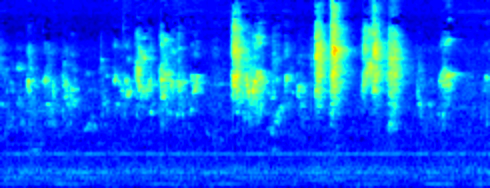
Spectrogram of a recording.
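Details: Budgerigars chattering at night: dense bursts of scratchy, high chirps and squeaky warbles, some sharp squawk-like notes, tumbling irregularly over about five seconds against a quiet background hum.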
